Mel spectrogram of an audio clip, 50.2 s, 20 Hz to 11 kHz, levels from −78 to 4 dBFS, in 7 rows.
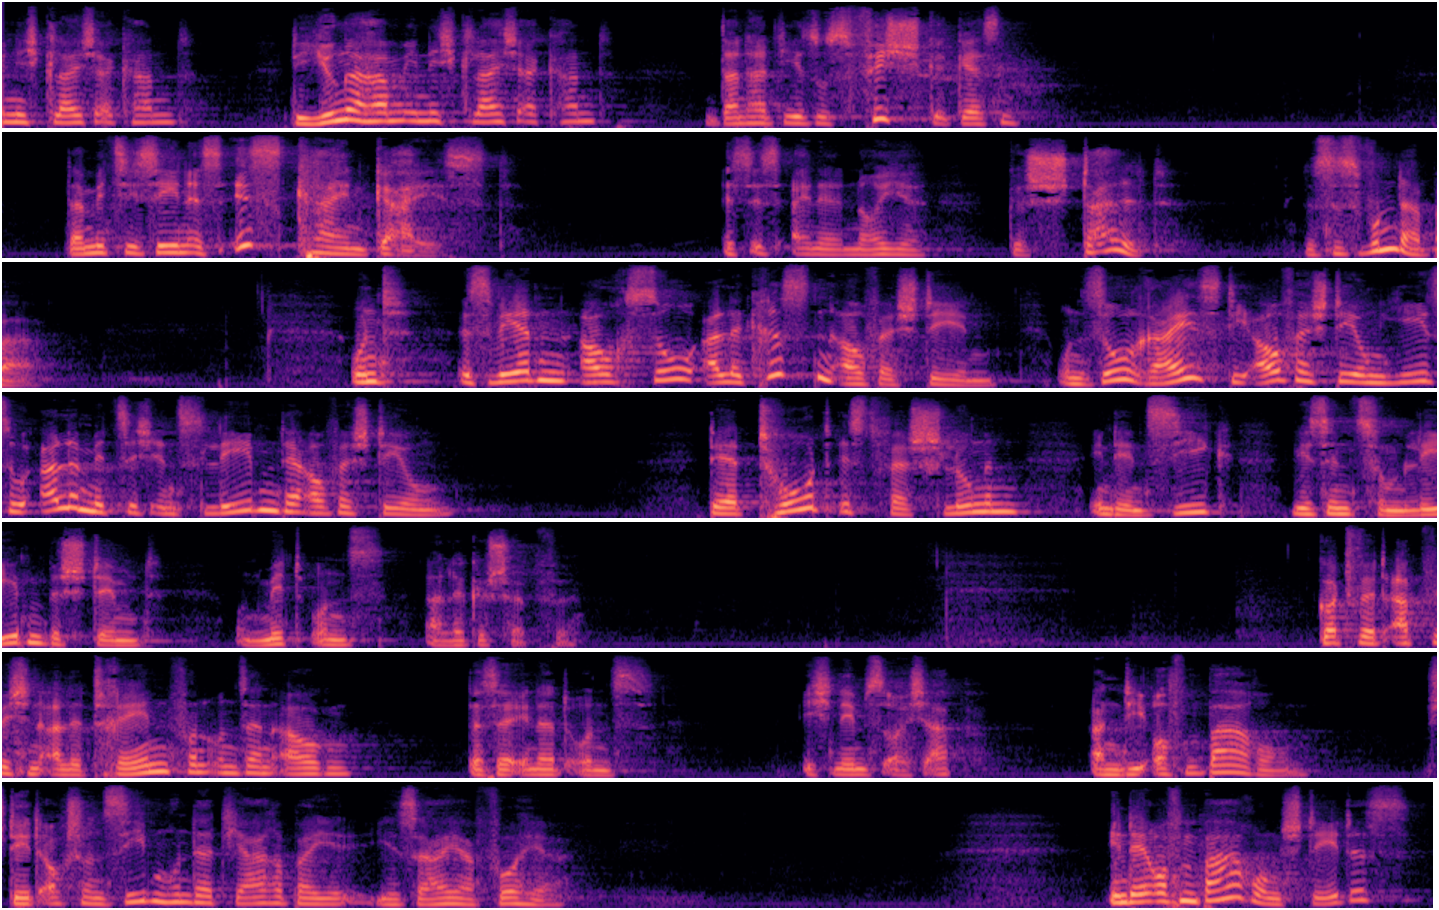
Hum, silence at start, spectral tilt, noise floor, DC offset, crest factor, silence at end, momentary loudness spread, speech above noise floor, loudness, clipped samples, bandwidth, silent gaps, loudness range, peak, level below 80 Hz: none; 0 s; -5 dB/octave; -62 dBFS; under 0.1%; 18 dB; 0.15 s; 13 LU; 43 dB; -20 LUFS; under 0.1%; 10 kHz; none; 7 LU; -4 dBFS; -46 dBFS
